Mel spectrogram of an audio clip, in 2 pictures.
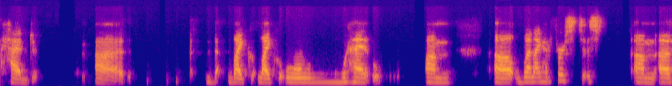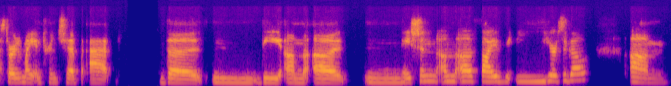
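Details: Adult woman who stutters and reports that her stutter becomes severe in some situations: stuttering.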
